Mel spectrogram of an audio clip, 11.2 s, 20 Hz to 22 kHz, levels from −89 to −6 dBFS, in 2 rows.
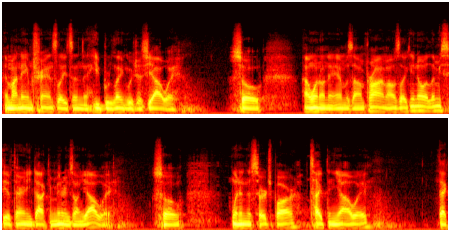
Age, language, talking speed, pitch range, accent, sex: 20-39, English, 230 wpm, 80-90 Hz, American, male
